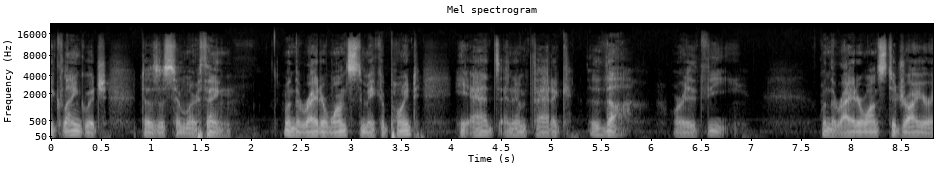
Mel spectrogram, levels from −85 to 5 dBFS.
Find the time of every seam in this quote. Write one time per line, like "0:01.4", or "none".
none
